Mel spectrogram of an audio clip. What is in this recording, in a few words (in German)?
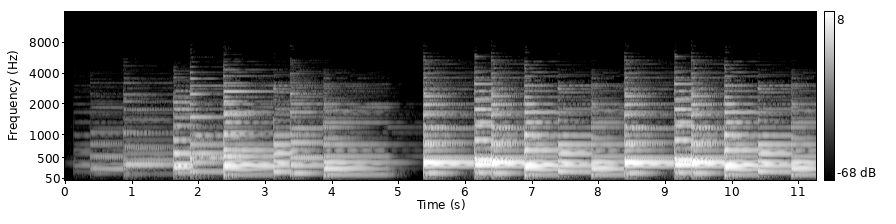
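Klavier; Stille Nacht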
